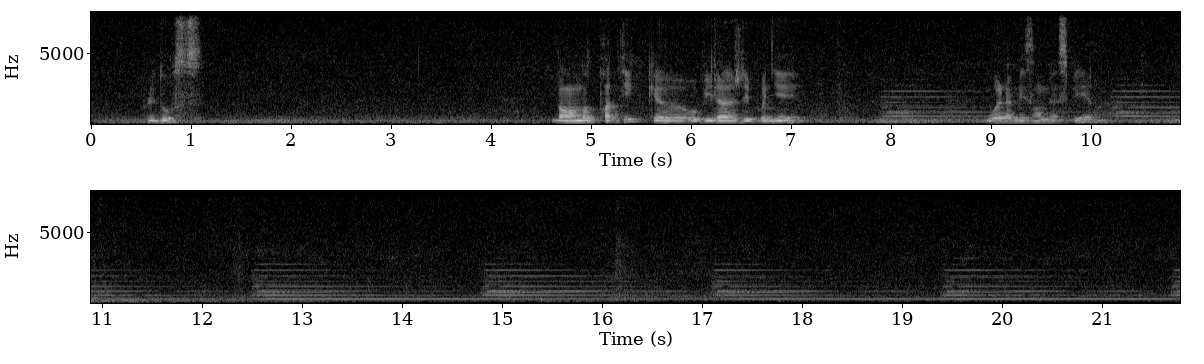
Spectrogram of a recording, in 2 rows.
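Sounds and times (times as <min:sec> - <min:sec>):
speech: 0:00.6 - 0:01.2, 0:04.6 - 0:07.2, 0:09.0 - 0:10.3
church bell tolling: 0:07.8 - 0:21.7.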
